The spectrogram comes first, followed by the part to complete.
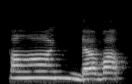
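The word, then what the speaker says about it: पाण्डव: In Pandava, na. Banavala na is going to come as aghata. Pa. Pandava.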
